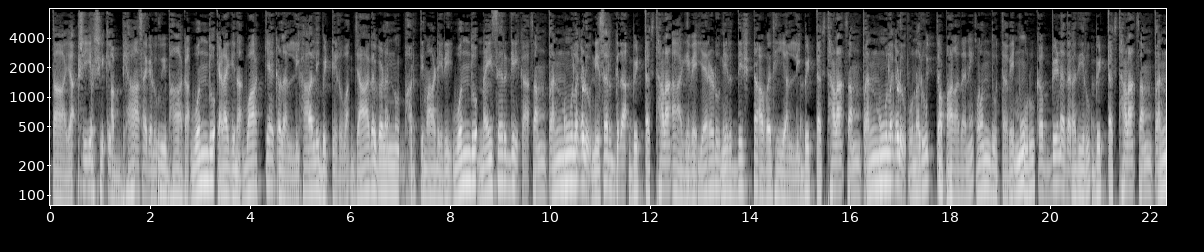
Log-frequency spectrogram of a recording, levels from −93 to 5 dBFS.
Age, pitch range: 30-49, 90-110 Hz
